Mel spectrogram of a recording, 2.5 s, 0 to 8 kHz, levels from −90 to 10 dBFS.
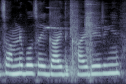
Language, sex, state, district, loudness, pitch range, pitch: Hindi, female, Uttar Pradesh, Lucknow, -14 LUFS, 245-270 Hz, 255 Hz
